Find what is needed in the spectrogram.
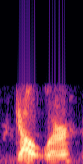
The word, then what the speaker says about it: Goughler: My name is Eric, E-R-I-C. – And the last name? – Gautler is spelled G-O-U-G-H-L-E-R. – G-O-U-G-H-L-E-R? – Yes.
